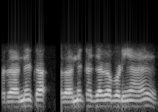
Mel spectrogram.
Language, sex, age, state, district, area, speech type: Hindi, male, 30-45, Uttar Pradesh, Mau, urban, conversation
